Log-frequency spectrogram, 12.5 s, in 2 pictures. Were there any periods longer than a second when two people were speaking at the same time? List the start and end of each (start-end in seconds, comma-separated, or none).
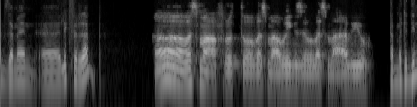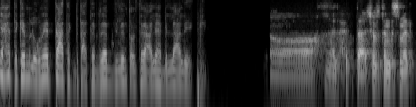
none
